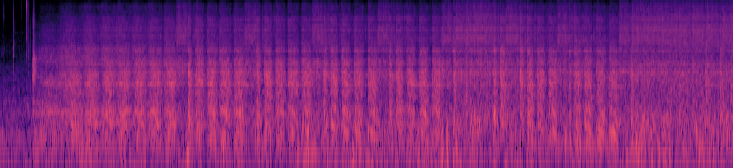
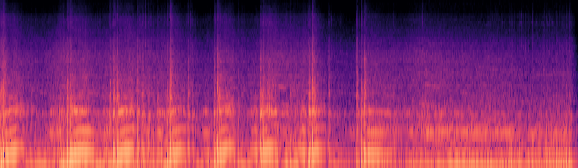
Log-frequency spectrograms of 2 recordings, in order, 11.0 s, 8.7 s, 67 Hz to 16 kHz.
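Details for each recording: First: 1997 Jaguar XJ6 X300 3.2 manual that spluttered to a halt while driving: starter cranks steadily for ten seconds and the engine never fires. A faulty crankshaft position sensor is suspected. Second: 1997 Jaguar XJ6 X300 XJ Sport 3.2 5-speed manual, after replacing the crankshaft position sensor: pulls away and revs in even swells that rise and fall cleanly with the throttle, no misfire or stumble; normal running.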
